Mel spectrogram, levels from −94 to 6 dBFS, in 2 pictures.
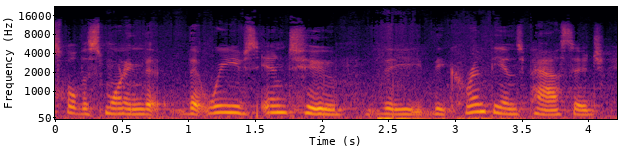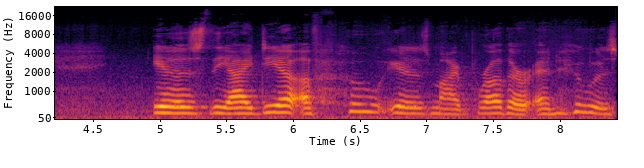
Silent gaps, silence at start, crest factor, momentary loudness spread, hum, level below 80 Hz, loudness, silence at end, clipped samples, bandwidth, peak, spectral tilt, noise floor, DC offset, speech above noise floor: none; 0 s; 16 dB; 11 LU; none; -40 dBFS; -20 LUFS; 0 s; under 0.1%; 12.5 kHz; -2 dBFS; -6 dB/octave; -40 dBFS; under 0.1%; 21 dB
